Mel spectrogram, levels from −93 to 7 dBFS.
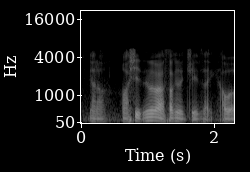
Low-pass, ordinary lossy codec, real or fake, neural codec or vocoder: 5.4 kHz; none; real; none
